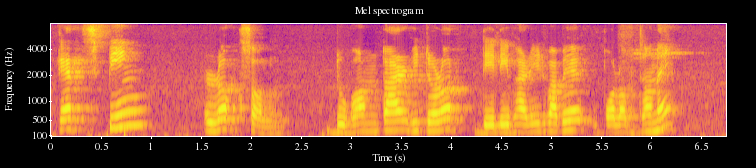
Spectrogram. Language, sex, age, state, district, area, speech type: Assamese, female, 45-60, Assam, Golaghat, urban, read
